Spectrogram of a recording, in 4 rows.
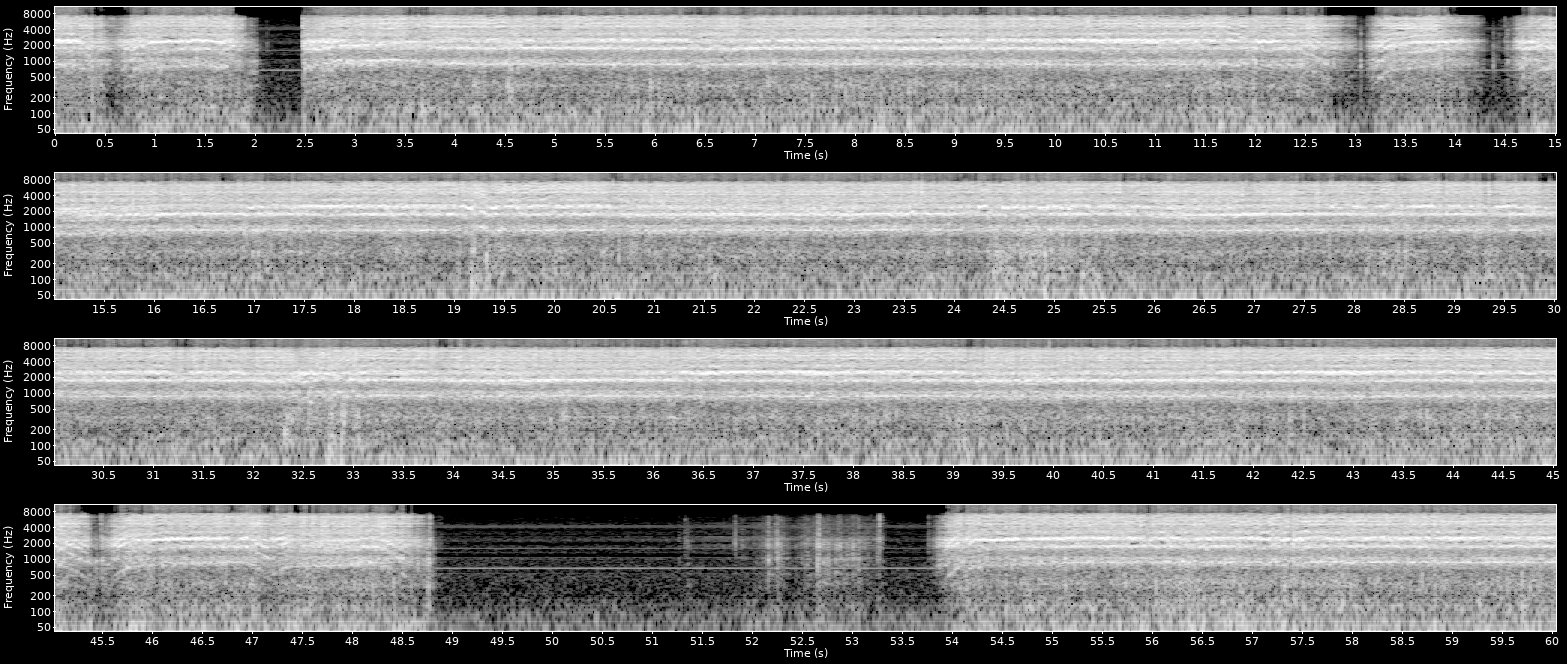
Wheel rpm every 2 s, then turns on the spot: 140, 160, 240, 230, 230, 220, 120, 120, 230, 230, 220, 220, 230, 220, 240, 230, 220, 220, 230, 220, 230, 230, 150, 190, 30, 0, 20, 200, 230, 230.
none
